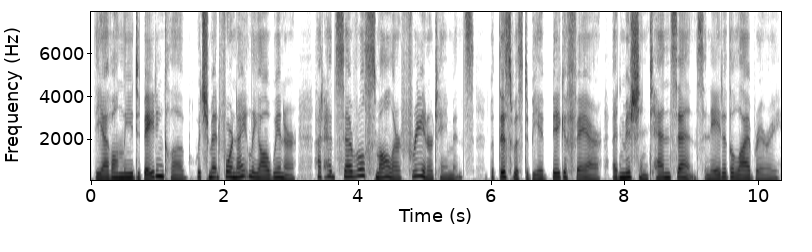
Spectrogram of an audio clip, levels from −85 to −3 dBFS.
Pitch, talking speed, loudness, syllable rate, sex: 200 Hz, 180 wpm, -19 LUFS, 5.2 syllables/s, female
